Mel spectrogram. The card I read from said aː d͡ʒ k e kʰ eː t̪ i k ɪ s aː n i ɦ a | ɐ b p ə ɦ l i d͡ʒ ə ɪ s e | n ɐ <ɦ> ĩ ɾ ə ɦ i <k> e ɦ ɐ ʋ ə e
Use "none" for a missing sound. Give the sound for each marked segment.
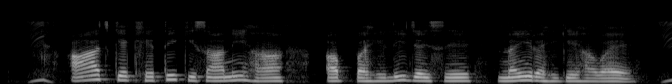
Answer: none, ɡ

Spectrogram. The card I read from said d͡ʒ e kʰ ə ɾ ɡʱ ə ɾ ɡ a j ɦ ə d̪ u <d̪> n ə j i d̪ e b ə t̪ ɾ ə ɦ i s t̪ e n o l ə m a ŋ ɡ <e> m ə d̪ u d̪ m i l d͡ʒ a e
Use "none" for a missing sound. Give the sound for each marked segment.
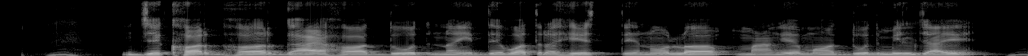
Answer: d̪, e

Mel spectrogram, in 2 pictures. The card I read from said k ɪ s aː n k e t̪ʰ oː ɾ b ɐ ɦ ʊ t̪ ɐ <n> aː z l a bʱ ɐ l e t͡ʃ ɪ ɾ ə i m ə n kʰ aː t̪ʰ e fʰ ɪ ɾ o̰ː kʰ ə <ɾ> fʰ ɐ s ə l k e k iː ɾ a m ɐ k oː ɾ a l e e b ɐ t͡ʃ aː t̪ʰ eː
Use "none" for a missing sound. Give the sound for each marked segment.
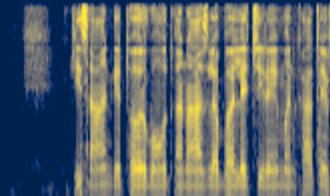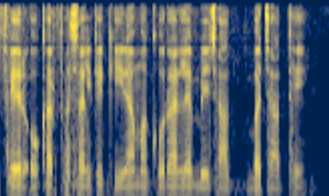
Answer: n, ɾ

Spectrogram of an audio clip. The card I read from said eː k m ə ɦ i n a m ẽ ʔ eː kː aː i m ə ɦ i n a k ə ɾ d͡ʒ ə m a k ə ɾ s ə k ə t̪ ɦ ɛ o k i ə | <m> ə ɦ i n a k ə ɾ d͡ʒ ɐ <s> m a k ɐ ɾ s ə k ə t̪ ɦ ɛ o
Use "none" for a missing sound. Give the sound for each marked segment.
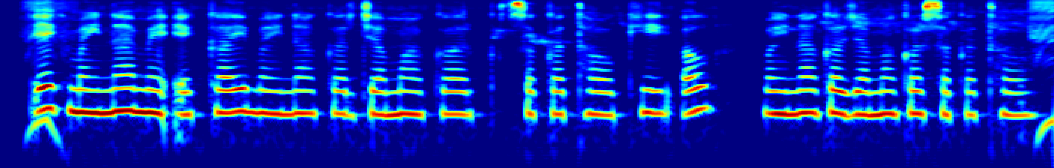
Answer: m, none

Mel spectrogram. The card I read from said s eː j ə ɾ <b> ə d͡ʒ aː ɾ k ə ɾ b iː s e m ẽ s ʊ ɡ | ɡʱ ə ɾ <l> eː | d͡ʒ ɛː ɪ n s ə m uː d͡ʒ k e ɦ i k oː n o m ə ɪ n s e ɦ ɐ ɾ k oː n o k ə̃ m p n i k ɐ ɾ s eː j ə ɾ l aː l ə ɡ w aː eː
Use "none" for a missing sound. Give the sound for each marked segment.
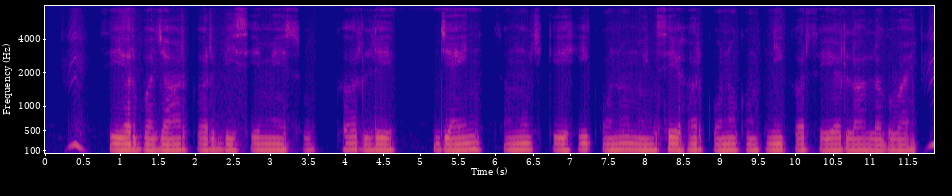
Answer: b, l

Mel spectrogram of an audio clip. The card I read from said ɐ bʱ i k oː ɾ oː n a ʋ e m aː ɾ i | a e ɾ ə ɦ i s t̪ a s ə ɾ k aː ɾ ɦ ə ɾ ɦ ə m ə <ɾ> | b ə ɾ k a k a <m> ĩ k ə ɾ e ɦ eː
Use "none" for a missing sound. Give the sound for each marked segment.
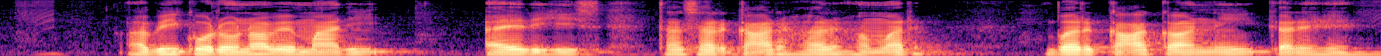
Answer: ɾ, n

